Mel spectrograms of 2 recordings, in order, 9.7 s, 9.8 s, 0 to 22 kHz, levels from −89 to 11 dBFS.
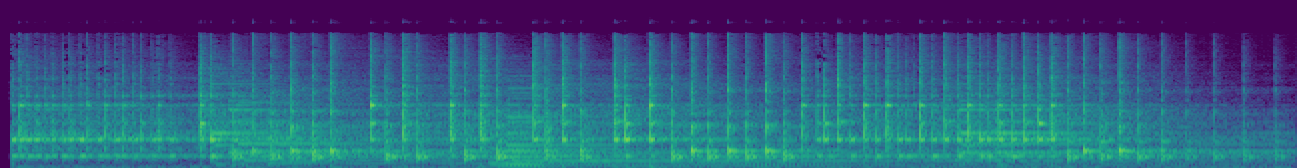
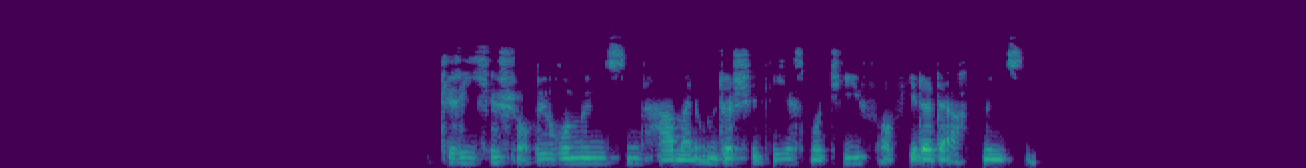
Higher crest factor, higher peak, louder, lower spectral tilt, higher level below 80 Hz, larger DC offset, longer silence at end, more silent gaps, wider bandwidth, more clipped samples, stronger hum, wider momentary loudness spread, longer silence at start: about the same, 20 dB vs 24 dB; first, 0 dBFS vs -14 dBFS; first, -20 LUFS vs -36 LUFS; about the same, -3.5 dB/octave vs -4 dB/octave; first, -48 dBFS vs -86 dBFS; neither; second, 0.05 s vs 2.05 s; second, none vs 7.28-7.35 s; first, 13 kHz vs 9.2 kHz; neither; neither; about the same, 7 LU vs 9 LU; second, 0.05 s vs 3.3 s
